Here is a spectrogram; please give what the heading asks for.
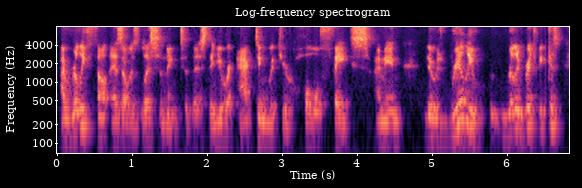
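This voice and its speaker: A man in a casual, halting discussion, speaking appreciatively as co-creator of an audio drama podcast. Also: mid-range voice, animated, breathy edge. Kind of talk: casual discussion of their own work.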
